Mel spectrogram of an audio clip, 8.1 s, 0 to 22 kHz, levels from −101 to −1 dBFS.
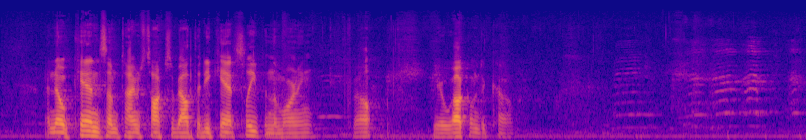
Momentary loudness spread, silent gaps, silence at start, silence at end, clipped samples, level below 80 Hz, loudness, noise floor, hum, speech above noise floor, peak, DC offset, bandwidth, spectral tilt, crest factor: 24 LU; none; 0.45 s; 0.1 s; under 0.1%; -74 dBFS; -35 LUFS; -66 dBFS; none; 31 dB; -12 dBFS; under 0.1%; 16 kHz; -5 dB/octave; 26 dB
